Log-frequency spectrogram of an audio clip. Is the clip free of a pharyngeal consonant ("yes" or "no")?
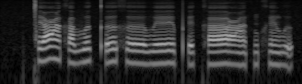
no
